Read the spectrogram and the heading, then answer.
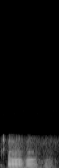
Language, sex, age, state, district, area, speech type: Kannada, male, 45-60, Karnataka, Raichur, rural, conversation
